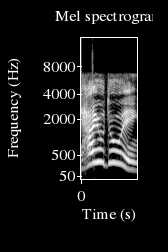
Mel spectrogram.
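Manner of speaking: put-on heavy Chinese accent, very high and very loud. Speaker retelling the new chef coming out to greet them at lunch, imitating Henry's Chinese accent. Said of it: "he's like full on Chinese accent".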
